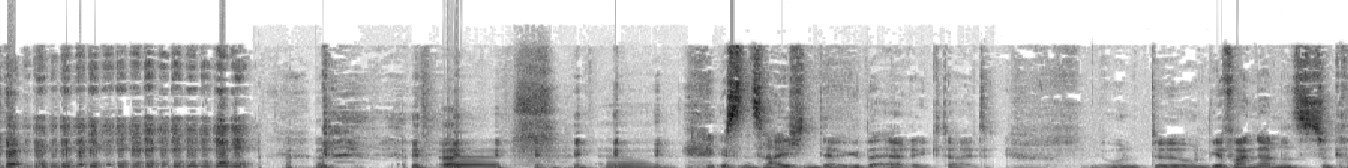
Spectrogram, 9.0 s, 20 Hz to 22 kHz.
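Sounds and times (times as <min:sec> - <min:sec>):
spotted hyena giggling call: 0:00.9 - 0:04.6
speech: 0:02.8 - 0:08.9.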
